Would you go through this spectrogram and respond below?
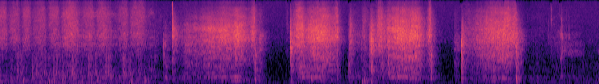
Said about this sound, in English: I don't know how successful it was scraping off the grain filler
